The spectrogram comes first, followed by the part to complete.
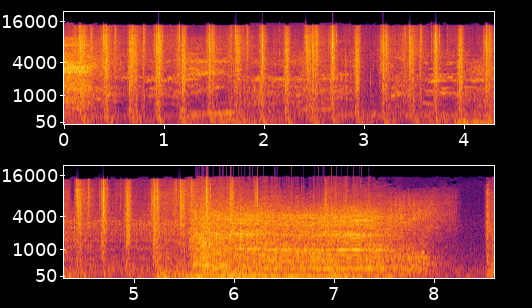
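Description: A run of sharp clicks and thuds, then, about five seconds in, a loud, long bellowing call held on one low pitch for nearly three seconds, in the manner of a large creature's roar.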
